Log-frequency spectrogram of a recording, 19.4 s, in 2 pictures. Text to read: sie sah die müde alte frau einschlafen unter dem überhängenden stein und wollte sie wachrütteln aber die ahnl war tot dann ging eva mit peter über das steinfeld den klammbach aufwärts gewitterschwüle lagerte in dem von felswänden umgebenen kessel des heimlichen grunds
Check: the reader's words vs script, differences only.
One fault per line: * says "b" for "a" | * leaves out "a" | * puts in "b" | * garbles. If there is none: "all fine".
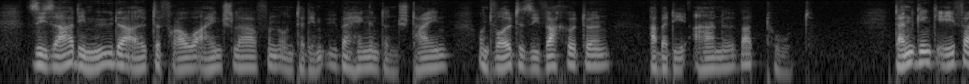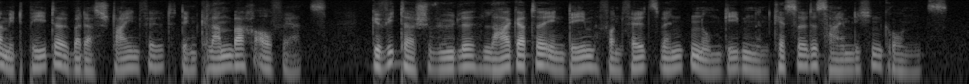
all fine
